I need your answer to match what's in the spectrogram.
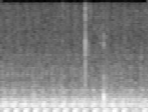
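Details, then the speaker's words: Manual motorcycle in first gear, clutch eased into the friction zone (half clutch) at start-off: an even thumping beat of about ten pulses a second holding steady; normal clutch engagement. "요 . 지금 저 는 마찰 영역 에 있습니다 ."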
